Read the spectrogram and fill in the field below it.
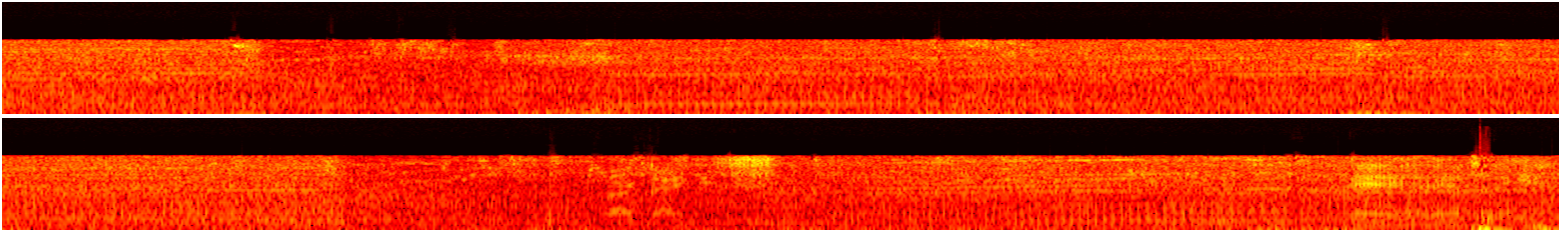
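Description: A racing car engine roars steadily, its pitch rising and falling as gears shift.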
